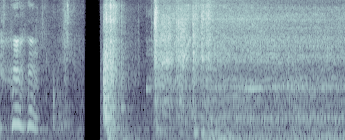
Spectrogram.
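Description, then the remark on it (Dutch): A car engine cranks briefly with a short whirring burst, then catches and settles into a steady rumbling idle as it is started to check that it works; a voice is faintly heard at the start. “En ehm, doet hij toeter het eigenlijk?”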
